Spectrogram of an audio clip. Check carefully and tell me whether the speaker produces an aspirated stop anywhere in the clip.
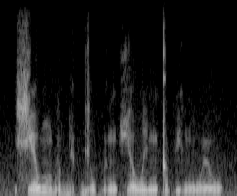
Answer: no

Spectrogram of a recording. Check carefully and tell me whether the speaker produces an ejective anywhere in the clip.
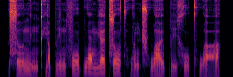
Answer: no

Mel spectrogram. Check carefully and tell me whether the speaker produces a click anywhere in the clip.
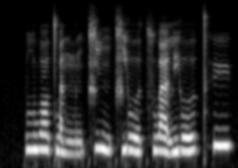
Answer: no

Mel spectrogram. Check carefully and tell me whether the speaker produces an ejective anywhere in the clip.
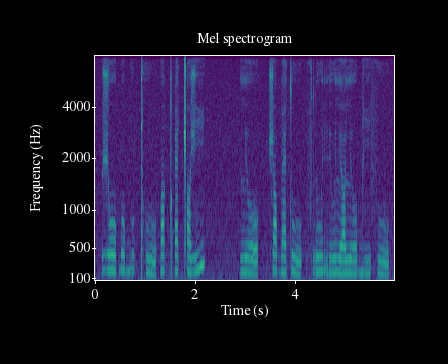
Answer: yes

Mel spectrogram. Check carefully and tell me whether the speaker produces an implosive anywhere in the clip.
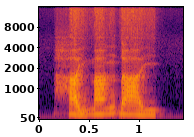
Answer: yes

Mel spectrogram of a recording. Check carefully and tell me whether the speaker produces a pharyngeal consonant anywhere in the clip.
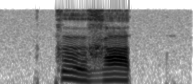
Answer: no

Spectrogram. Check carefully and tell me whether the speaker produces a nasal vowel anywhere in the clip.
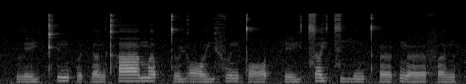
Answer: no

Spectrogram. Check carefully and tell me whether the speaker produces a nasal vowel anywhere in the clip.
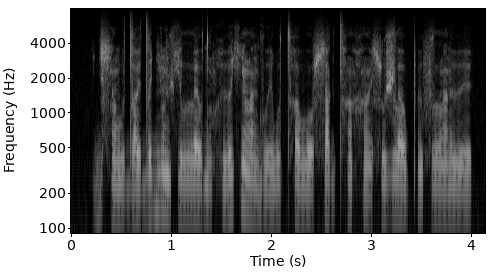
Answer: yes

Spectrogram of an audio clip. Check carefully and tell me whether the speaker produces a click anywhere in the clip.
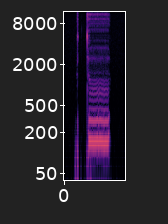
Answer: no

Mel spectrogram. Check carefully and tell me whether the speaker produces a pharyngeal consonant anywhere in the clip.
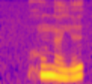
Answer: no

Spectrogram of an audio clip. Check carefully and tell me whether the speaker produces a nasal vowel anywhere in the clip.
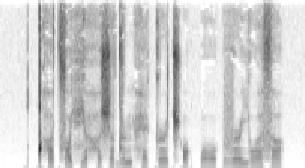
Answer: no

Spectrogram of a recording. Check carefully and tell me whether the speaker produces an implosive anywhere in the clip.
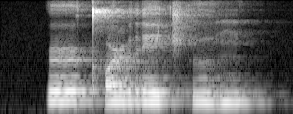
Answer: no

